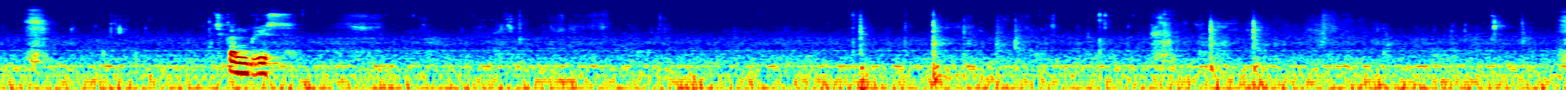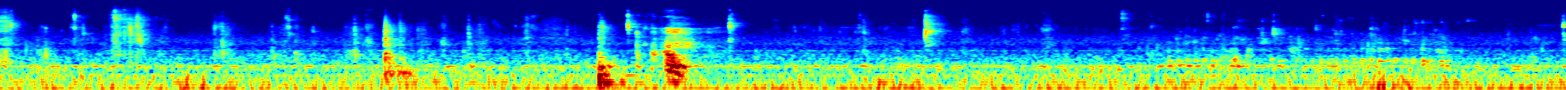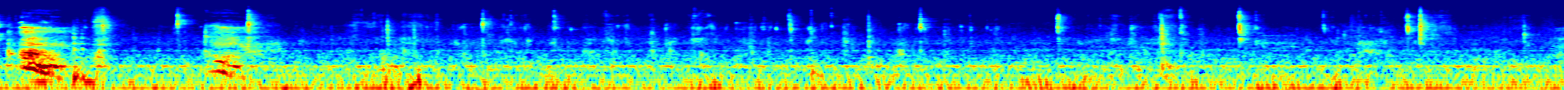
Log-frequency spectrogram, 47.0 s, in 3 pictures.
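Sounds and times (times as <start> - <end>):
wet chewing and lip-smacking: 0.6 - 2.2, 33.0 - 45.9.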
